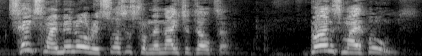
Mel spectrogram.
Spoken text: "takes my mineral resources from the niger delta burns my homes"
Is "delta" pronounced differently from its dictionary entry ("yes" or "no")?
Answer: no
